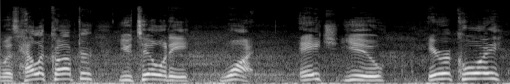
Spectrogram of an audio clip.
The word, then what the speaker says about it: Iroquois: It has three syllables, a Q, a U, a silent S. There's no way Army guys was gonna say Iroquois.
